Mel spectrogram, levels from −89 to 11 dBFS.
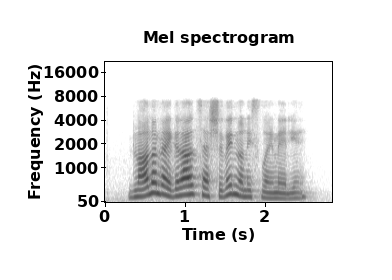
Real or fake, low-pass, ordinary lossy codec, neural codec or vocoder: fake; 7.2 kHz; Opus, 32 kbps; codec, 16 kHz, 0.5 kbps, FunCodec, trained on Chinese and English, 25 frames a second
